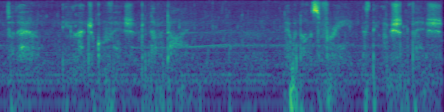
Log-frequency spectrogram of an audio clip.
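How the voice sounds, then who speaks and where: Whispering at a fairly slow pace, a man leaves long, frequent pauses over noticeable background noise. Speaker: ASMR creator. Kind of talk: improvised ASMR story. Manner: whispered, soft-spoken.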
